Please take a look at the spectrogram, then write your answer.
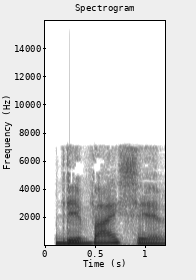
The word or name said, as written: divisiveness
